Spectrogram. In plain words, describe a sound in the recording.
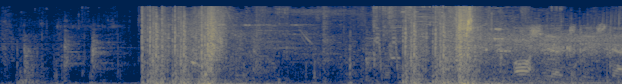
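A rifle fires loud shots that ring out.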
